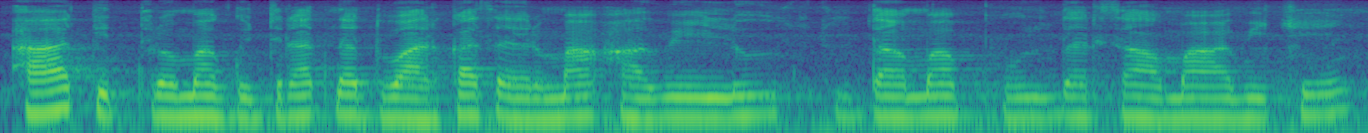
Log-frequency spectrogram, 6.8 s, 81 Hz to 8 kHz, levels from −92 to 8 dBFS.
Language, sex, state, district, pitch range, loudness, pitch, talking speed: Gujarati, male, Gujarat, Valsad, 135-150 Hz, -19 LUFS, 145 Hz, 95 wpm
